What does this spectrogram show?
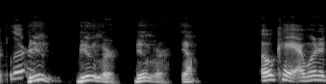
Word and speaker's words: Butler: Am I pronounced Edith Butler, Beutler? Butler.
